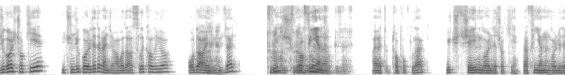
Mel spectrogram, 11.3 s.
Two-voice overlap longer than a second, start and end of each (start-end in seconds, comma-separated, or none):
5.4-6.8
